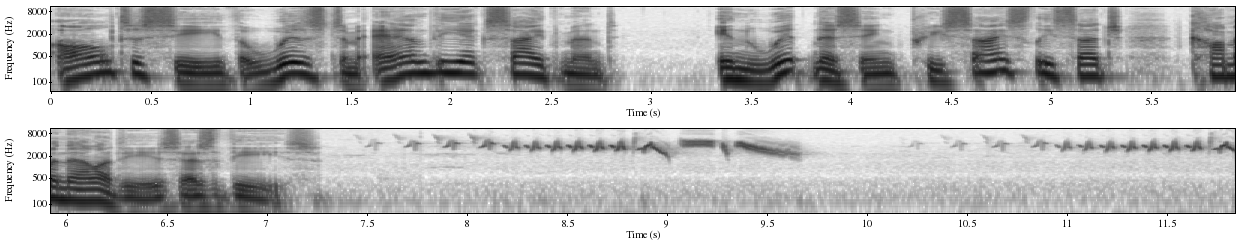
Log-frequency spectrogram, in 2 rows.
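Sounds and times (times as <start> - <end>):
speech: 0.0 - 7.3
chaffinch singing: 5.7 - 11.8.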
